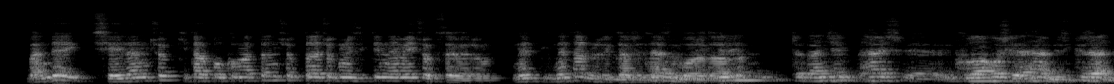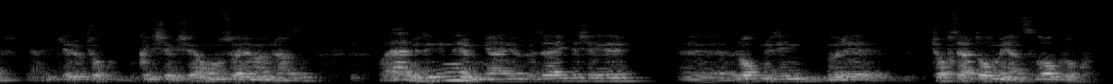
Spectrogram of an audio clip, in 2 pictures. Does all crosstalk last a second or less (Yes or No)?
No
